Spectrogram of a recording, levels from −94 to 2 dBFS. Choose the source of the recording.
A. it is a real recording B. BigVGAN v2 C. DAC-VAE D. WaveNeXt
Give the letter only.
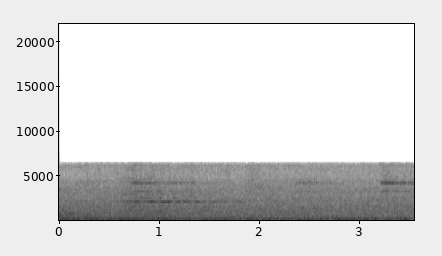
A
